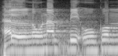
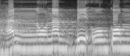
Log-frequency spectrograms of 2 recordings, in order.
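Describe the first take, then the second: First: The L is clearly pronounced before the N. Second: The L merges into a doubled N. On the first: This is the reading of Hafs. The speaker calls it right. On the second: This falls outside the reading of Hafs. The speaker calls it wrong.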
